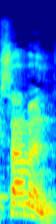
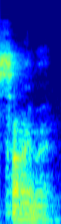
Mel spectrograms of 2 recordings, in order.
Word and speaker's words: Simon: you salmon it it is yeah yeah they pronounce my name salmon from time and afterwards like it guys come on it's Simon Simon and so they came out to me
